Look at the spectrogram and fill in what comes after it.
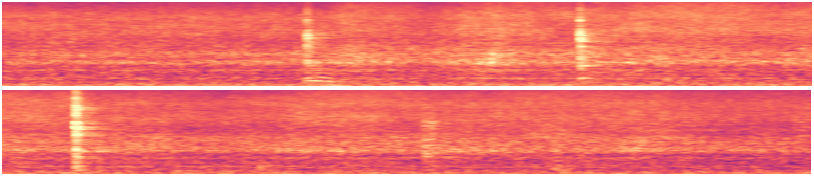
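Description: Chicken pieces sizzling as they fry in a metal pot while a wooden spatula stirs them, knocking sharply against the pot three times, the third knock the loudest.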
